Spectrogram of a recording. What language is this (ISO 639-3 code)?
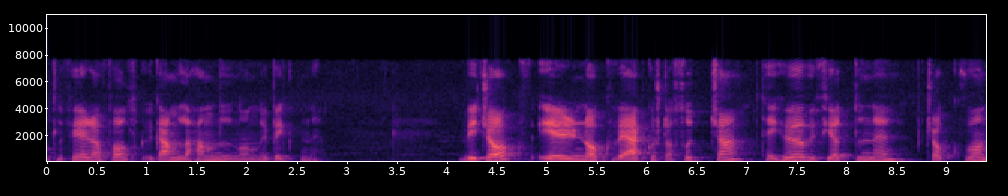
fao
